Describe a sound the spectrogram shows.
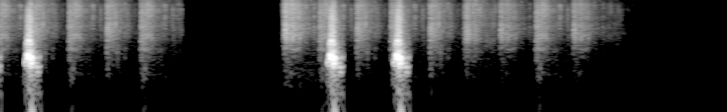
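Footsteps thud steadily on soft ground.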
